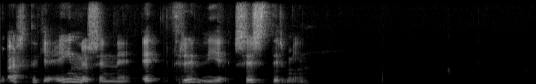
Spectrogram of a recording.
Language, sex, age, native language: Icelandic, female, 50-59, Icelandic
